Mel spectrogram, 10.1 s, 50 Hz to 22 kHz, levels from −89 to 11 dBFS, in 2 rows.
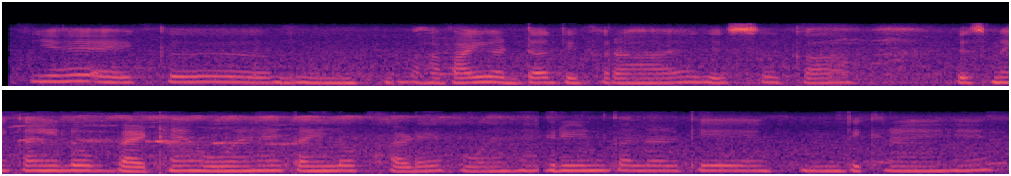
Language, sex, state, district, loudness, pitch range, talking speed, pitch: Hindi, female, Uttar Pradesh, Budaun, -28 LUFS, 220-240 Hz, 160 wpm, 230 Hz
